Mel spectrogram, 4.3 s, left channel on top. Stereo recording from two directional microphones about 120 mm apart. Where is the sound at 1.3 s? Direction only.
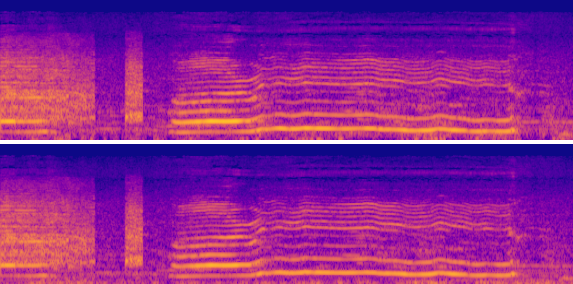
35° left (ahead or behind).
